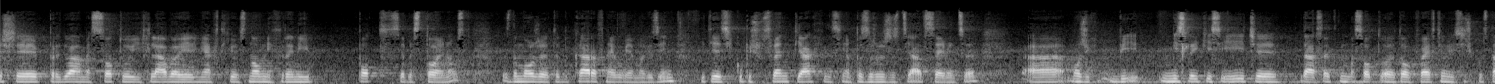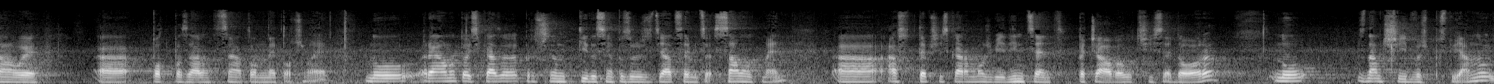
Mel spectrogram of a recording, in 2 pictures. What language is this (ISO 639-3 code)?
bul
